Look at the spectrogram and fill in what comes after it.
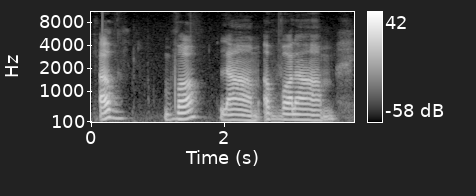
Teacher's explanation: So it would be pronounced with a shadda. That means we would not hear the lam. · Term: shamsi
